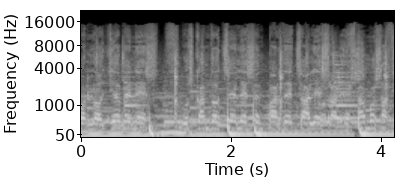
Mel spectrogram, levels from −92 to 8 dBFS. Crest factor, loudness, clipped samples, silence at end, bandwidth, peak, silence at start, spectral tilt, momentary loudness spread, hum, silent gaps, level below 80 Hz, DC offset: 12 dB; -14 LUFS; under 0.1%; 0 s; 15.5 kHz; -2 dBFS; 0 s; -4.5 dB/octave; 2 LU; none; none; -18 dBFS; under 0.1%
